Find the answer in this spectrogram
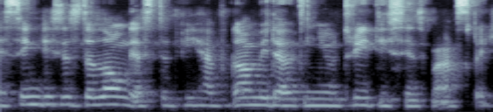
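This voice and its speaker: A woman with a Hungarian accent has a somewhat breathy voice at a medium pitch. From Hungary. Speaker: research assistant. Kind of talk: panel presentation. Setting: webinar video call.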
